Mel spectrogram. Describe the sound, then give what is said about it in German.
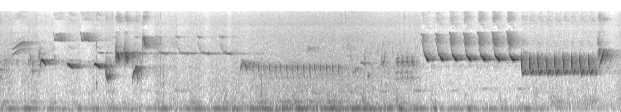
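A nightingale sings near dead oak trees, giving clear, loud whistled phrases and varied trills, then a run of rapid repeated notes near the end over a low background hum. “Oh, Nachtigall.”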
